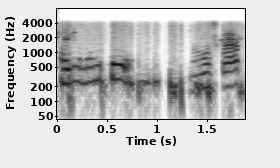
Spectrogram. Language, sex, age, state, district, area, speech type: Odia, male, 45-60, Odisha, Nabarangpur, rural, conversation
